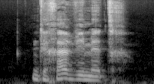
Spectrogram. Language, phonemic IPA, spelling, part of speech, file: French, /ɡʁa.vi.mɛtʁ/, gravimètre, noun, LL-Q150 (fra)-gravimètre.wav
- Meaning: gravimeter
